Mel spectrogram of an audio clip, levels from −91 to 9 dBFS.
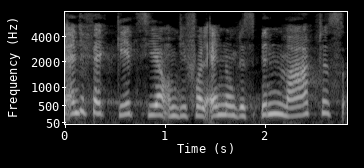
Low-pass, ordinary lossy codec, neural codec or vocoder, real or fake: none; none; codec, 16 kHz, 8 kbps, FreqCodec, smaller model; fake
